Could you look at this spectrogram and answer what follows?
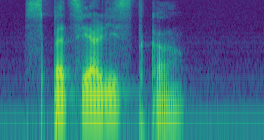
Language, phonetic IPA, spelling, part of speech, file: Polish, [ˌspɛt͡sʲjaˈlʲistka], specjalistka, noun, Pl-specjalistka.ogg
